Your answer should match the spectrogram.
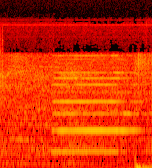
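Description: A steady beeping tone, starting about three-quarters of a second in and lasting about a second, over a faint background murmur of the arena.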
